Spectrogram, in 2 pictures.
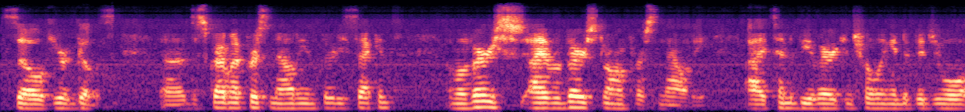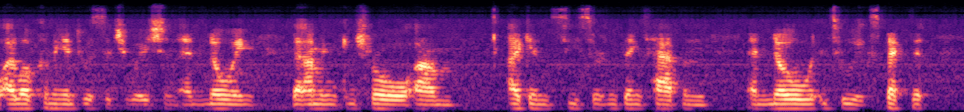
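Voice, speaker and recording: Someone talks at a very fast pace in a flat monotone over noticeable background noise. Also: man, medium pitch for a man. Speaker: reality show applicant. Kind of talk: audition video monologue.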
